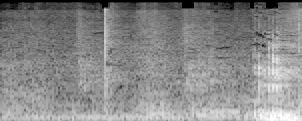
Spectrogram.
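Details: Pietrain and Large White gilts, young breeding sows bought from a hog farm, with one short, deep, low grunt near the end after a quiet stretch of faint shuffling.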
